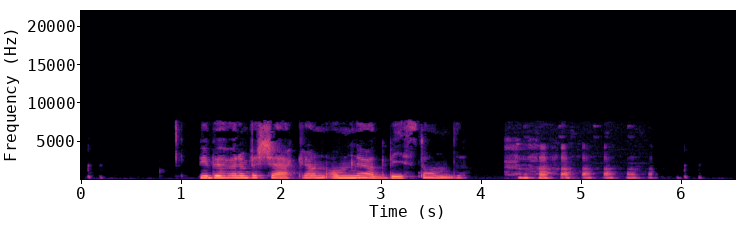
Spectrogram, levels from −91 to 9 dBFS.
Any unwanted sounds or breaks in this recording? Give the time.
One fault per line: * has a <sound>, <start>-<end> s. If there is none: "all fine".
* has a laugh, 4.2-5.8 s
